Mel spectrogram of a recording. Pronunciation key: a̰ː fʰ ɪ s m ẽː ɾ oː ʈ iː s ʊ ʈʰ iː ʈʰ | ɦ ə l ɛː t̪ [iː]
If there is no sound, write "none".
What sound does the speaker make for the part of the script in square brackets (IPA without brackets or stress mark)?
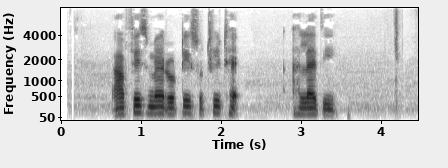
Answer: iː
